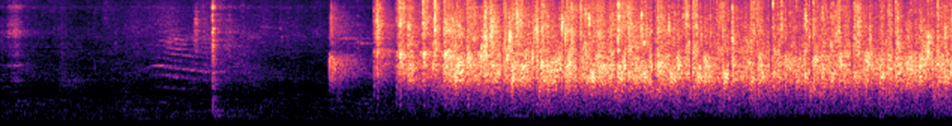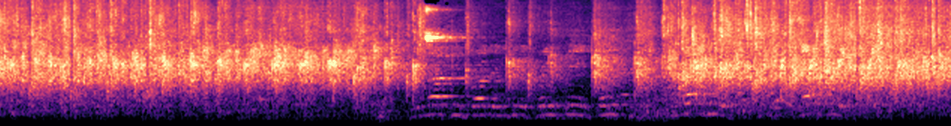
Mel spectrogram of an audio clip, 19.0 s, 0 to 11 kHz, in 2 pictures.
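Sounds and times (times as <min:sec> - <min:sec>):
large audience applauding: 0:03.3 - 0:19.0.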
